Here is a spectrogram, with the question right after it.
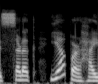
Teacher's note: उत्क्षिप्त व्यंजन, जैसे ड और र, एक खास फ्लैप वाली आवाज निकालते हैं, जैसे सड़क या पढ़ाई में।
